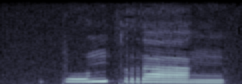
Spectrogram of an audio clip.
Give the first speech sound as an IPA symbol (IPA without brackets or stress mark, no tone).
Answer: p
